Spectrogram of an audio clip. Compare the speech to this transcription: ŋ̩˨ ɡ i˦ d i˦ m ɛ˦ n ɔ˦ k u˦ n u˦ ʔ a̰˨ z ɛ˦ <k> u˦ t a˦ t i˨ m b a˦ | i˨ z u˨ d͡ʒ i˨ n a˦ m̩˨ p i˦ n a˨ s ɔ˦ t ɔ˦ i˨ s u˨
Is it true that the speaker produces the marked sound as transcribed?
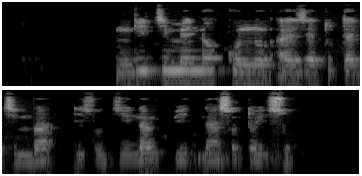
no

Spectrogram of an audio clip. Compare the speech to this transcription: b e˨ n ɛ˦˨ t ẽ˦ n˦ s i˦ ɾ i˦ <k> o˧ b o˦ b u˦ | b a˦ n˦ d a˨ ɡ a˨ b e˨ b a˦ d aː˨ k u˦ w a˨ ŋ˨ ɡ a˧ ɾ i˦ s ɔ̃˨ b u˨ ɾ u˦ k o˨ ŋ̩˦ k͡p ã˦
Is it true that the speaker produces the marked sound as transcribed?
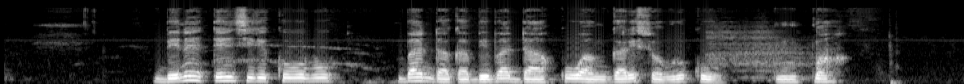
yes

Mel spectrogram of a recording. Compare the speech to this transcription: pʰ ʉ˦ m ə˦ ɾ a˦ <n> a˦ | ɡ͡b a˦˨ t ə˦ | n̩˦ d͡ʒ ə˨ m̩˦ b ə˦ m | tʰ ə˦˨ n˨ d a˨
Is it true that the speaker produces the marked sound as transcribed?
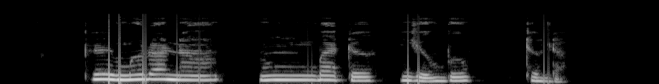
yes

